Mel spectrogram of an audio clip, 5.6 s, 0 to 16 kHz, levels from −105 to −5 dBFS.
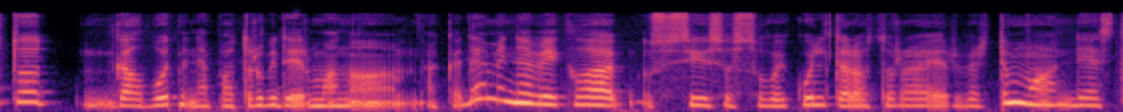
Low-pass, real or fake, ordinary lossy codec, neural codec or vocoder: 9.9 kHz; real; AAC, 96 kbps; none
